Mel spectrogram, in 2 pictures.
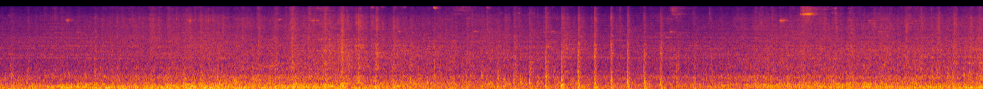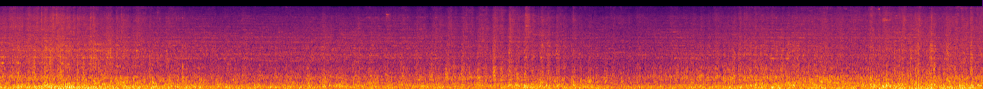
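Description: Freight train cars rolling past at track side: a steady rumble of steel wheels on rail with the clickety-clack of wheels crossing rail joints, including a quick run of evenly spaced clacks about eight to ten seconds in.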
